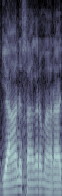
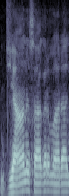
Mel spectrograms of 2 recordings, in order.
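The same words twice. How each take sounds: First: The first word begins with a 'gy' sound. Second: The first word begins with a 'jñ' sound. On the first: This is the usual, familiar way of saying it. "हम लोगों ने हमेशा ज्ञान सागर महाराज ही बोला है" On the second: This sounds odd to people. "अटपटा भी लगता है"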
